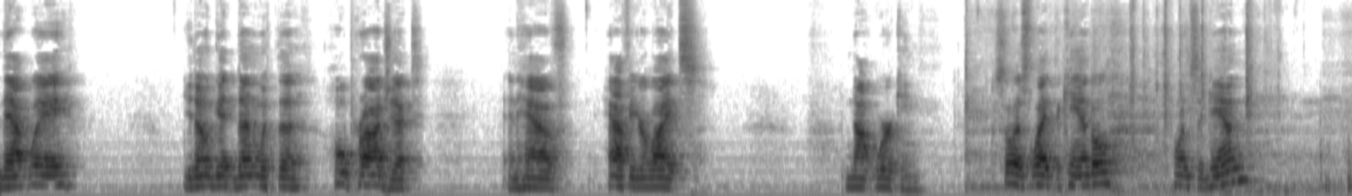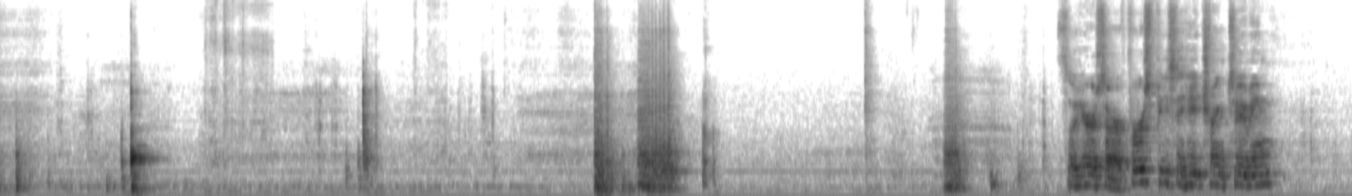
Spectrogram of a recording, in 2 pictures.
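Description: Small tools click and tap on a wooden board.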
